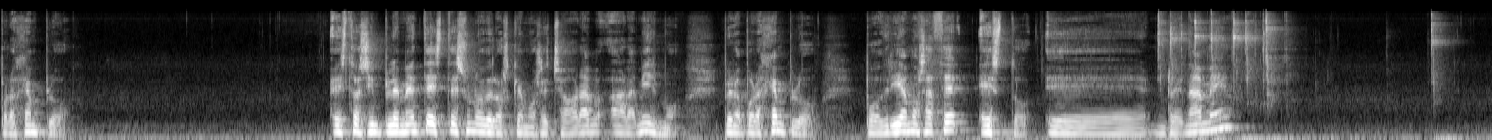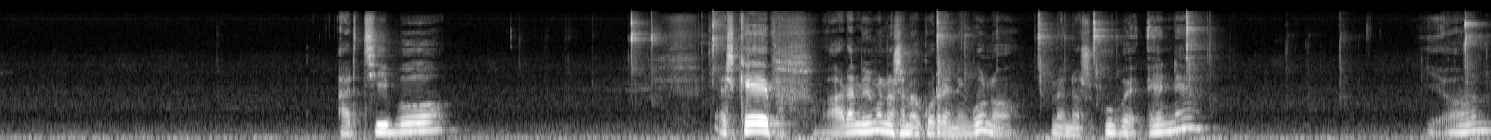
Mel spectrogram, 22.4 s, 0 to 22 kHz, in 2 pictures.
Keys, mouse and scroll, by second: 5.1-5.9 scroll down 1, 5.9-8.6 drag, 8.4-10.1 typing, 15.9 shift+y, 18.2-20.0 typing.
